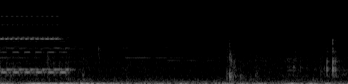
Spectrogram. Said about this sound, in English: We had a little problem there. Yeah. Didn't mute the phone.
